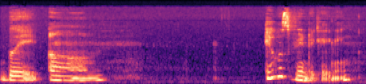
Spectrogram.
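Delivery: choked up, teary, slow, on the edge of tears. Speaker recounting a past surgery experience: teary-eyed. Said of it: "I'm getting teary eyed".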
